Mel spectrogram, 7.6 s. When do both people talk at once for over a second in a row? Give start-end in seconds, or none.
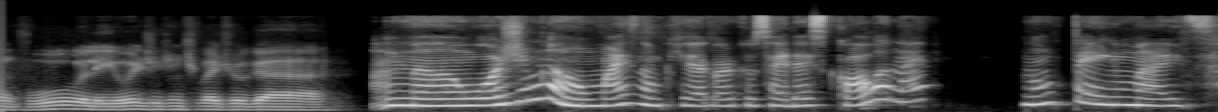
none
